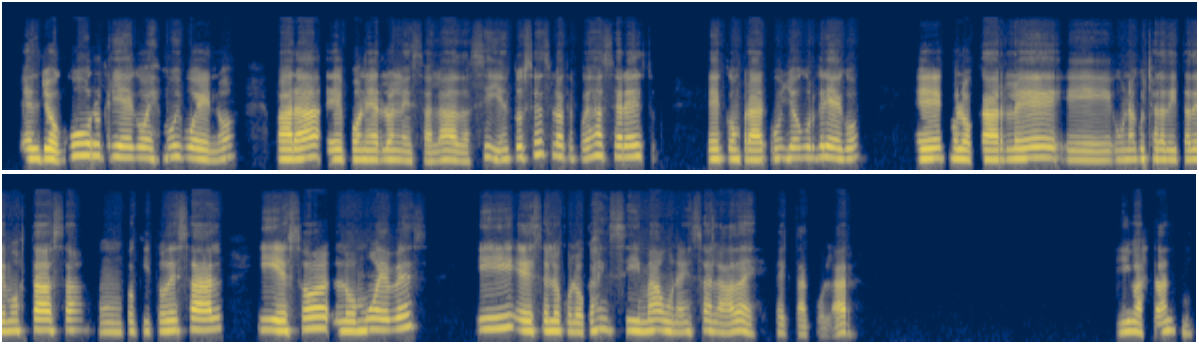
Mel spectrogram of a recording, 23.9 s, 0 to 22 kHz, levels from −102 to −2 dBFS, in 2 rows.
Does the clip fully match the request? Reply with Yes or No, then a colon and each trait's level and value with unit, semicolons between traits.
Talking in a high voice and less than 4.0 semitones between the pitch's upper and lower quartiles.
Yes: high, 200 Hz; average, 2.8 semitones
